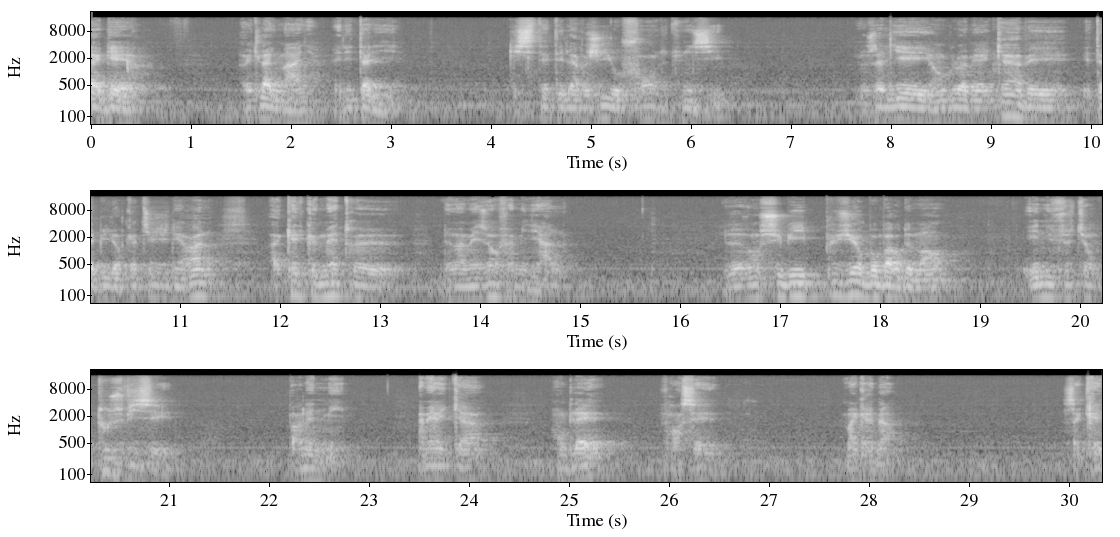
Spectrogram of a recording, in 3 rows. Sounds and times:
Speech: 0:00.0 - 0:00.8, 0:01.5 - 0:03.2, 0:04.2 - 0:06.4, 0:07.6 - 0:15.0, 0:16.4 - 0:21.2, 0:22.2 - 0:22.9, 0:23.5 - 0:26.6, 0:27.7 - 0:28.5, 0:29.9 - 0:30.3.

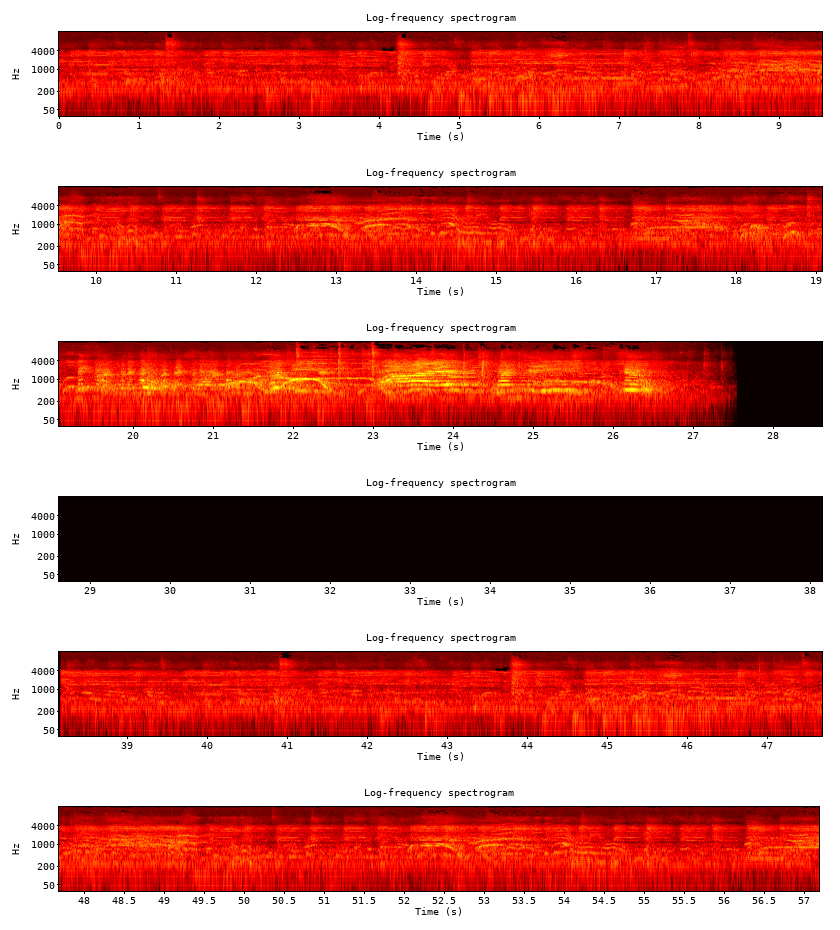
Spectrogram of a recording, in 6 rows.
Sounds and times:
Music: 0:00.0 - 0:27.6, 0:38.2 - 0:57.1
Speech: 0:01.2 - 0:22.5, 0:23.1 - 0:27.3, 0:38.2 - 0:57.1.

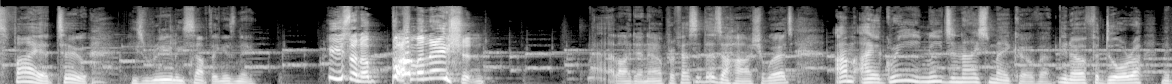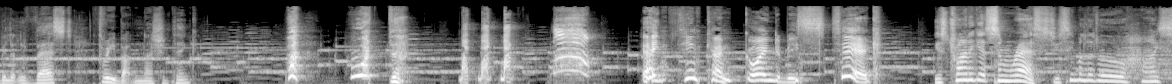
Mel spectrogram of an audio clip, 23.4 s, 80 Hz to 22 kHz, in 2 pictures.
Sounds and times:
Music: 0:00.0 - 0:23.4
Speech: 0:00.1 - 0:02.6, 0:03.3 - 0:04.9, 0:18.2 - 0:20.5, 0:21.1 - 0:23.4.

